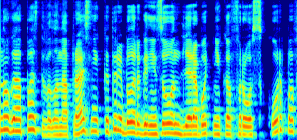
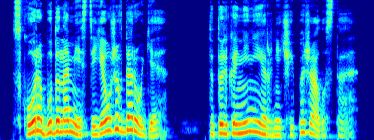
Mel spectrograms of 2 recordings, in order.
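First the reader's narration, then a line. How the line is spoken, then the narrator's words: Conciliatory tone. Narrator (Russian): примирительным тоном сказала я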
